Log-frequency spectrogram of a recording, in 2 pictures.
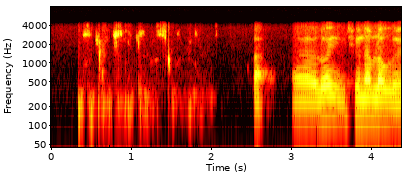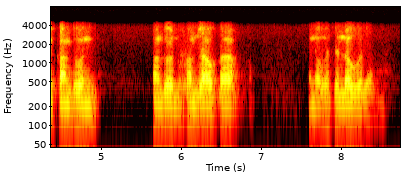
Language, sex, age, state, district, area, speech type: Manipuri, male, 45-60, Manipur, Imphal East, rural, conversation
